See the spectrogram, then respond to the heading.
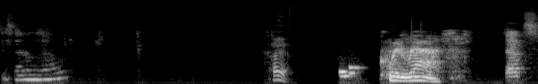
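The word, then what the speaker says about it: cuirass: Quir. That's how it's pronounced.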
